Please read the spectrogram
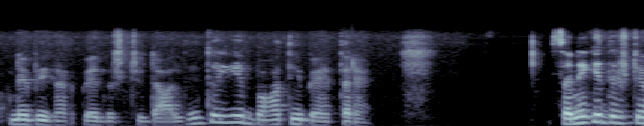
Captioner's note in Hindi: नाक से की जाने वाली आवाज़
